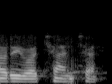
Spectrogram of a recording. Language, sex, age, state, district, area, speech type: Marathi, male, 30-45, Maharashtra, Sangli, urban, conversation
